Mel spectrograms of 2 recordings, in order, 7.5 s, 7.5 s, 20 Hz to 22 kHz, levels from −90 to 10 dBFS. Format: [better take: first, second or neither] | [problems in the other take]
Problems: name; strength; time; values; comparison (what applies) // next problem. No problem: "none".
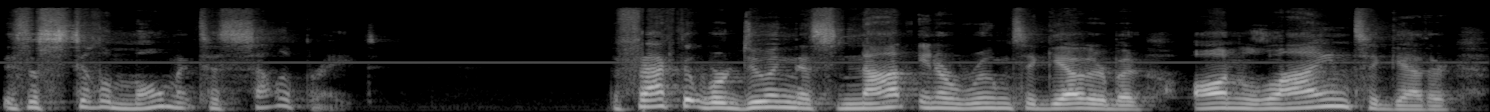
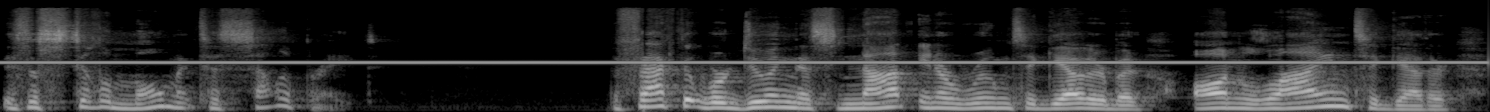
first | high-pitched whine; loud; throughout; 2 kHz, 6 dB below the speech; faint in the first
